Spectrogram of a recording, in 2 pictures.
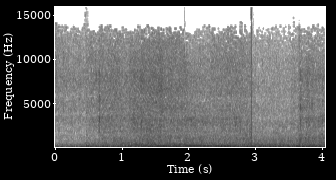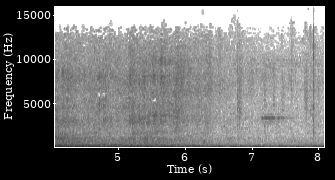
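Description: A Maruti Suzuki Dzire driven along a rough village lane, heard from inside the cabin: a steady low engine and tyre rumble, with the engine note rising once about one to two seconds in as it pulls.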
